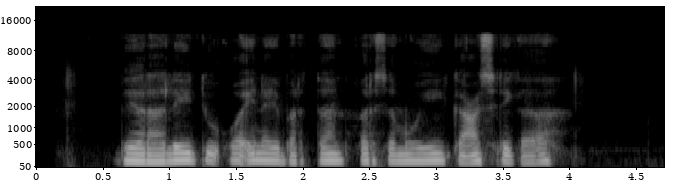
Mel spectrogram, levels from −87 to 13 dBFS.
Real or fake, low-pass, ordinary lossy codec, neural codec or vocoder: real; none; none; none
